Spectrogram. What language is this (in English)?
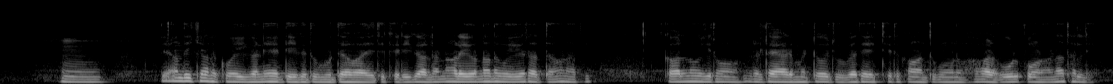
Punjabi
